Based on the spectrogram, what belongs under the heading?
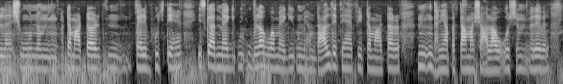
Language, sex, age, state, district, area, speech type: Hindi, female, 18-30, Bihar, Muzaffarpur, rural, spontaneous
